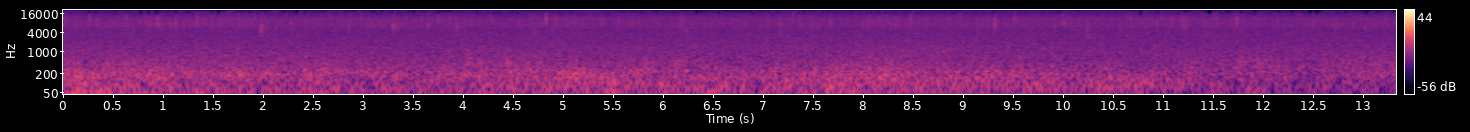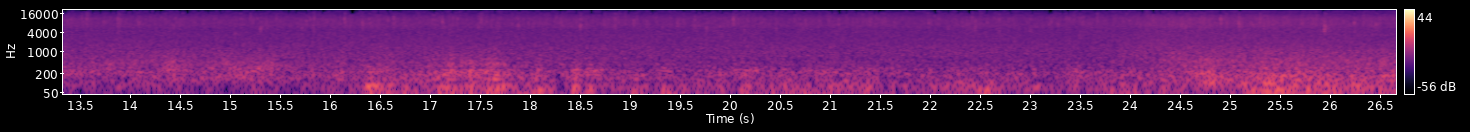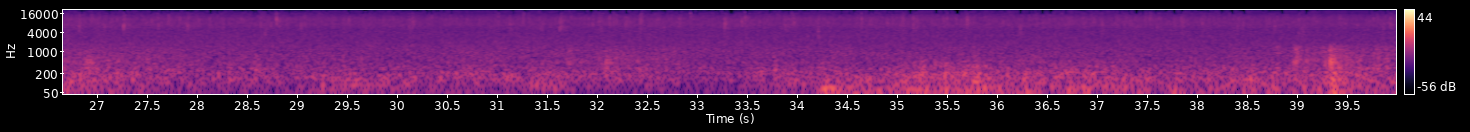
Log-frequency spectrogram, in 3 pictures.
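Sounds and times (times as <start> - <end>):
steady rain: 0.0 - 39.9
rolling thunder: 23.8 - 28.0, 33.7 - 39.9.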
